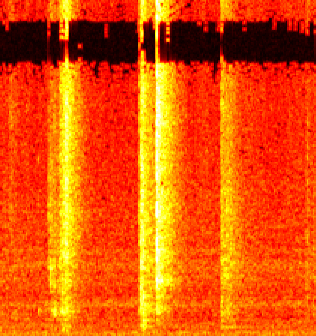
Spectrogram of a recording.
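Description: Gloved hands handling paper and packaging on a sterile back table: three short rustles about a second apart, over a steady low hum.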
